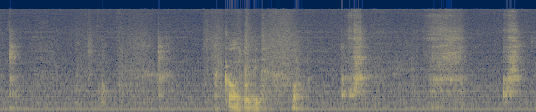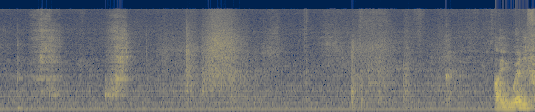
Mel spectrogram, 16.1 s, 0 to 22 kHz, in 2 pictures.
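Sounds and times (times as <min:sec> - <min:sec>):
stir stick scraping plastic cup: 0:08.5 - 0:09.0.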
